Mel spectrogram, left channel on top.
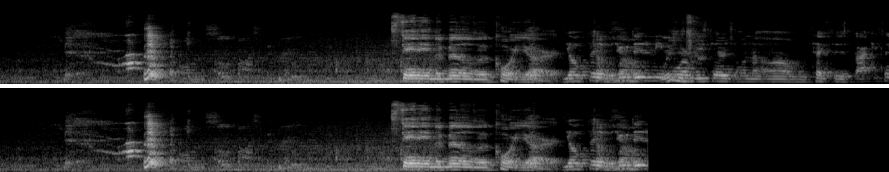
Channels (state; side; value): drops out; right; at 6.5 s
